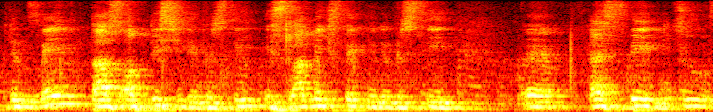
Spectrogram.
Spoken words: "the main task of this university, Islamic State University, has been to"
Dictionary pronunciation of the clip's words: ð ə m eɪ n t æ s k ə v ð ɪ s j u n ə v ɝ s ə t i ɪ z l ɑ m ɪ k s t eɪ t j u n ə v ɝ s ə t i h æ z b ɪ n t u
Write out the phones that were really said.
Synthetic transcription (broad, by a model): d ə m eɪ n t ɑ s ə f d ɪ s j u n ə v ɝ s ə t i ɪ s l ɑ m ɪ k s t eɪ t j u n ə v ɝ s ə t i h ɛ s b ɪ n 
